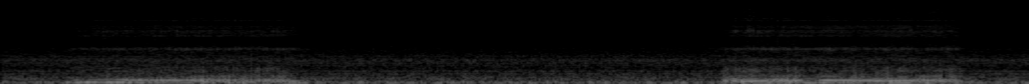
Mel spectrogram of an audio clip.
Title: Little Girl BIG Snore !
